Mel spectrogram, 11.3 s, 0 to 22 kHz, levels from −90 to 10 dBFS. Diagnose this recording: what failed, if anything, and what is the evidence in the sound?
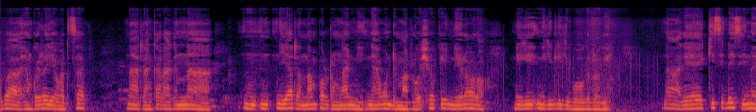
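A train of clicks runs from 5.69 to 10.01 s, starting just after "namba oltung'ani": some fifty similar pops at an uneven pace, about 11.8 per second, roughly as loud as the speech. The likely stage is the analogue wiring, picking up interference from nearby equipment.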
